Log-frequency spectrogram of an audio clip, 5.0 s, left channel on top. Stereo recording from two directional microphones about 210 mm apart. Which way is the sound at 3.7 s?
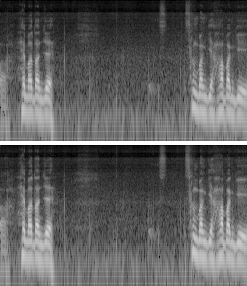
20° right (ahead or behind).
